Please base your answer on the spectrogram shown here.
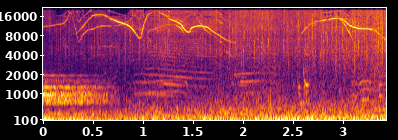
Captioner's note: dolphins clicking, calling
